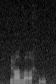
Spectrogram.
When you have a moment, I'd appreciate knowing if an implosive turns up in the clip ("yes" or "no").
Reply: no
